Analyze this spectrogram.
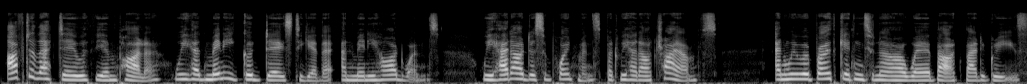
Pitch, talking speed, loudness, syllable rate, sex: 210 Hz, 215 wpm, -19 LUFS, 5.7 syllables/s, female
